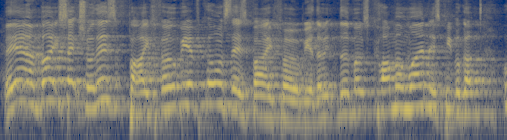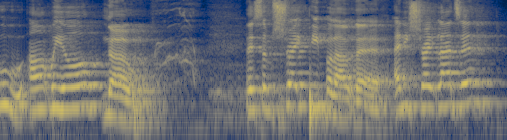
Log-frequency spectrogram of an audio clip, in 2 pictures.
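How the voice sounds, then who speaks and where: A man's voice: high voice, animated, normal speed, fairly bright tone. A man in his thirties with a Welsh Valleys accent, performing a cheeky, sweary stand-up routine with punchy delivery into a handheld microphone. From Wales, the Valleys. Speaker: stand-up comedian. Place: large theatre stage, indoors. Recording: echoey theatre stage sound.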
